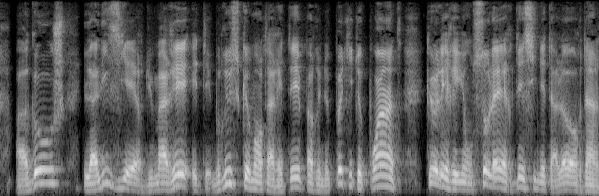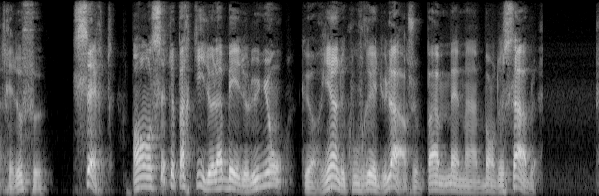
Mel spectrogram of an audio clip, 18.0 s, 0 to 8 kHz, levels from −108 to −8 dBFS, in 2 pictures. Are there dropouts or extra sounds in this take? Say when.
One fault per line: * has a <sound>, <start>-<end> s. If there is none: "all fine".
all fine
